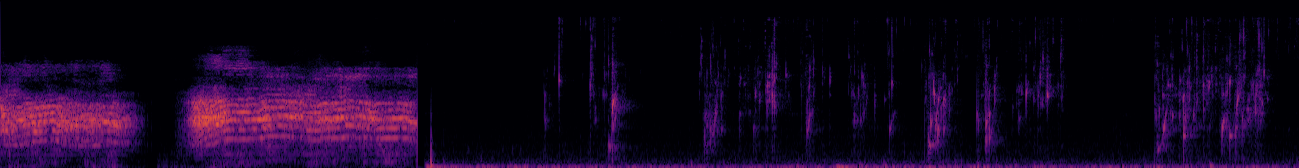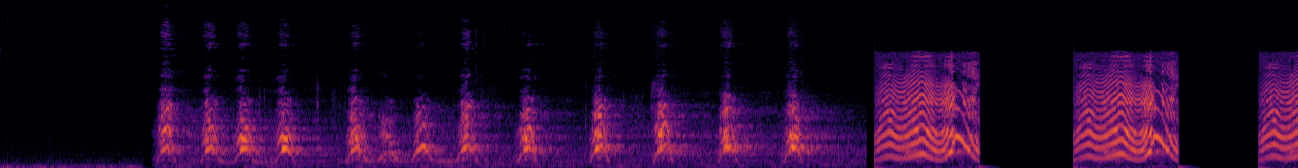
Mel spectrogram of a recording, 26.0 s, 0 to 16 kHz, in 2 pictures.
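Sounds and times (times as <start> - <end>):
dog barking: 14.6 - 21.6.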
